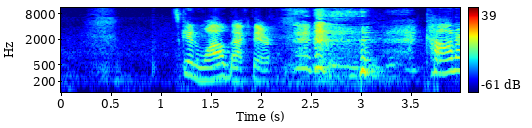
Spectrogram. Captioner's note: laughs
